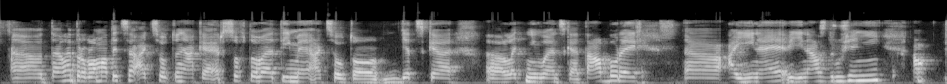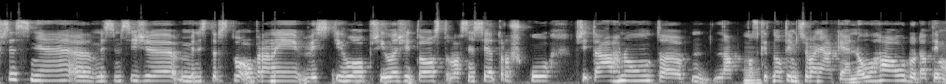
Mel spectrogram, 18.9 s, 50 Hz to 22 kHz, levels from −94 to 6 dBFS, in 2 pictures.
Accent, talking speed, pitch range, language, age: native, 125 wpm, 180-220 Hz, Czech, 30-49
